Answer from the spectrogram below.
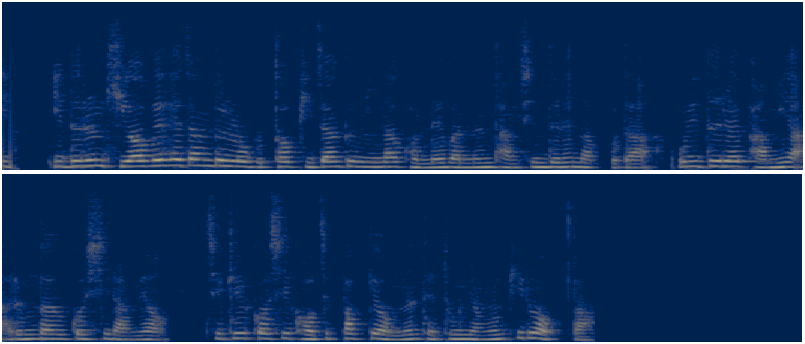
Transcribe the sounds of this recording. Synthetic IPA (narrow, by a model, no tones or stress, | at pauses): idɯɾɯnkiʌbe̞ɸwe̞d͡ʑaŋdɯɭːobutʰʌpid͡ʑaŋɡɯminakwʌnːe̞banːɯntaŋɕʰindɯɾenap̚p͈odauɾidɯɾe̞pamia̰ɾɯmdaɯɭk͈ʌɕʰiɾamjʌ | t͡ɕikʰiɭk͈ʌɕʰikʌd͡ʑip̚p͈ak͈̚e̞ʌmnɯnte̞tʰoŋɲʌŋɯnpʰiɾjoʌp̚t͈a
